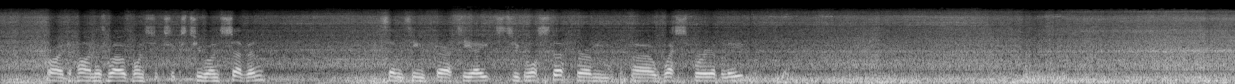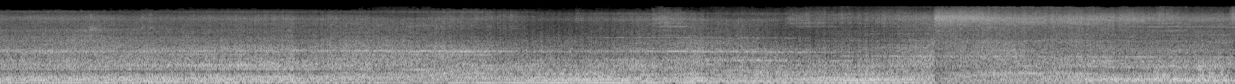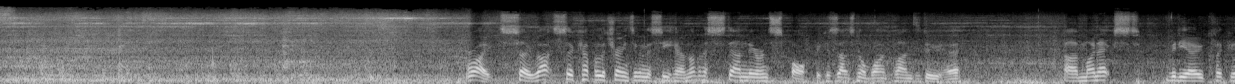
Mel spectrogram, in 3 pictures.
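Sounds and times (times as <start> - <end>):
train wheels running over rails: 0.0 - 36.9
train engine drone: 0.0 - 37.0
high wheel squeal: 10.9 - 31.0, 31.6 - 36.7.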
